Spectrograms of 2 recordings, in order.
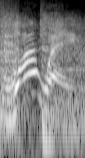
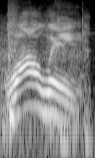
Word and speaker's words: Huawei: It's actually pronounced Huawei. Huawei.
